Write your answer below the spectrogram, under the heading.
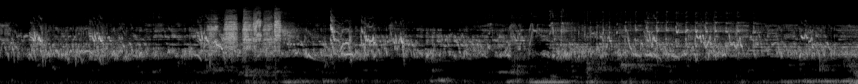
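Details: Budgies chirping in a tight chorus of rapid squeaks, warbles and chattering notes, with a loud excited flurry around two to three seconds, then steady overlapping twitter.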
